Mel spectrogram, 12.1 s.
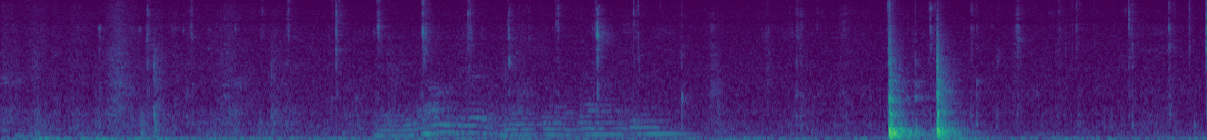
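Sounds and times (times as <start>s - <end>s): muffled hum through full mouth: 0.0s - 12.0s
person chewing crab: 1.0s - 12.0s.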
